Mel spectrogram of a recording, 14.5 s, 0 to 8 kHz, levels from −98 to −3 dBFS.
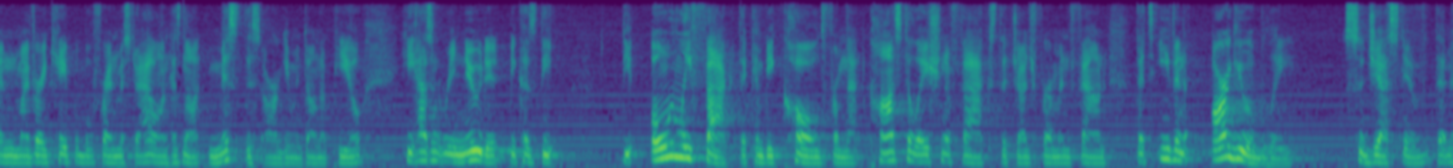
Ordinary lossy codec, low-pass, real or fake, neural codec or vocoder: AAC, 48 kbps; 7.2 kHz; real; none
